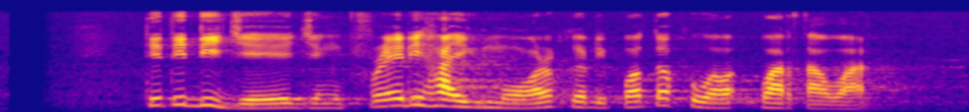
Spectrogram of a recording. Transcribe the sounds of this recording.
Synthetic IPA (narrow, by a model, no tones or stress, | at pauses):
t̪it̪idid͡ʒed͡ʒɨŋfɾediɦaiɡmɔrkɨrdipɔt̪ɔkuwart̪awa̰n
